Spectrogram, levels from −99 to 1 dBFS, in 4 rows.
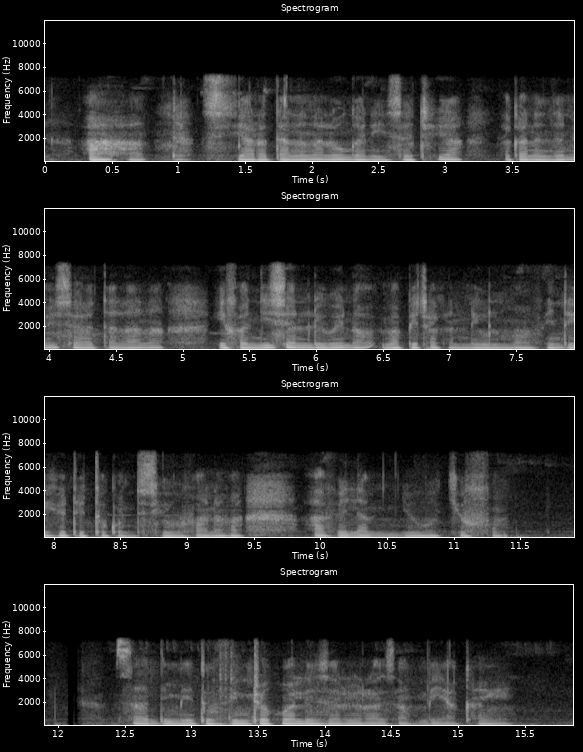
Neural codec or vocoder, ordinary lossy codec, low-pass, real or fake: none; none; 7.2 kHz; real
